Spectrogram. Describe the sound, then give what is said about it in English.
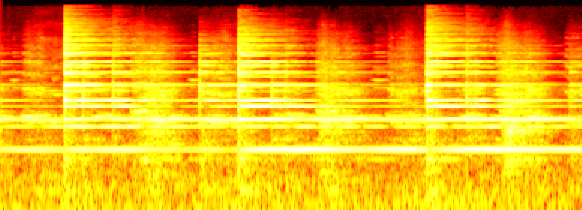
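A large bell at the Railroad Museum in Wilmington rings three times at an unhurried, steady pace, each strike bright and metallic with a long ringing tone that lingers between hits. No voices are heard. “Or maybe that's just the bell at the Railroad Museum.”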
